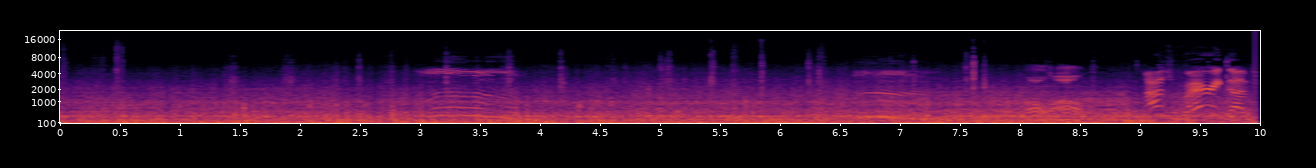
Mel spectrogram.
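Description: Steady road and engine noise inside a moving car's cabin. Brief voice murmurs come about three and seven seconds in, with more near the end.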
